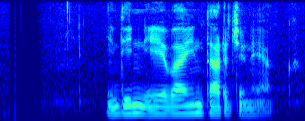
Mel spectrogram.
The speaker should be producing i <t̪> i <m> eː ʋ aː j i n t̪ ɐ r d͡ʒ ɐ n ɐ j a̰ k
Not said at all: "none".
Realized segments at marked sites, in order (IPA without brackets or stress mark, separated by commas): d̪, n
